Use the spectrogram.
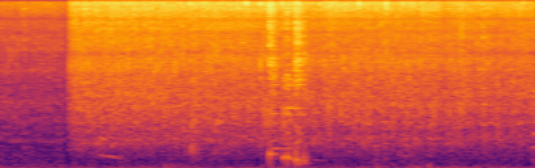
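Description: Fresh river rohu fish and Malabar spinach hit hot oil in a pan and burst into a loud, steady sizzle, with a few stirring scrapes partway through and no talking.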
